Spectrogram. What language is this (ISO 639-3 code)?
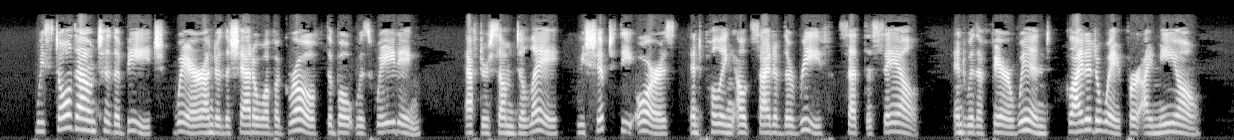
eng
